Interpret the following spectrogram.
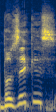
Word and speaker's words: Bozikis: Is it Bozikis? Yeah. Am I saying it right? Yeah, it's Bozikis.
